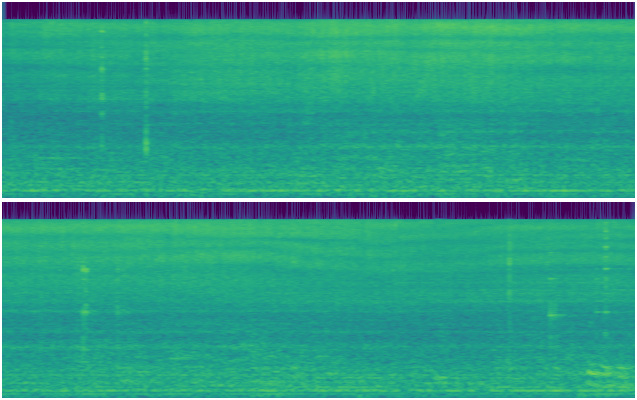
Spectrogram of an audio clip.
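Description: Chopped garlic frying in olive oil in a stainless steel pot, a steady sizzle, with a few light clicks of a spoon against the pot as it is stirred.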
